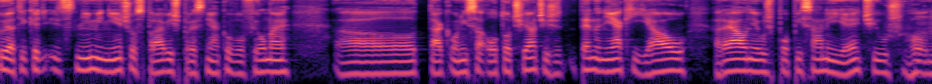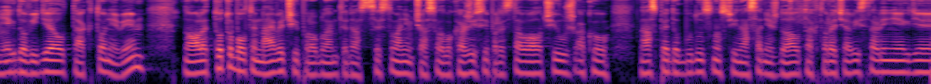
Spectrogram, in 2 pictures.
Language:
Slovak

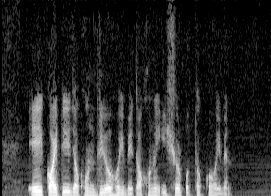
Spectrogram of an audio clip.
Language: Bangla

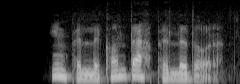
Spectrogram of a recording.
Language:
Persian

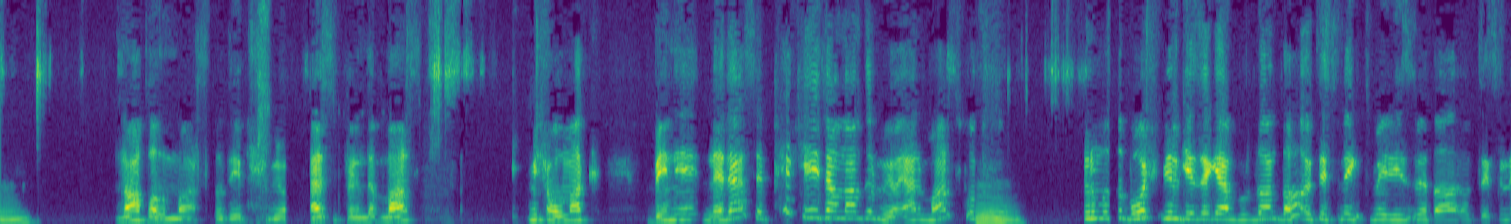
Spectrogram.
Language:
Turkish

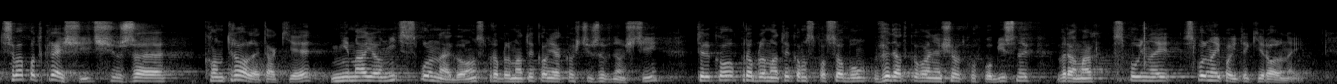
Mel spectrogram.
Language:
Polish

